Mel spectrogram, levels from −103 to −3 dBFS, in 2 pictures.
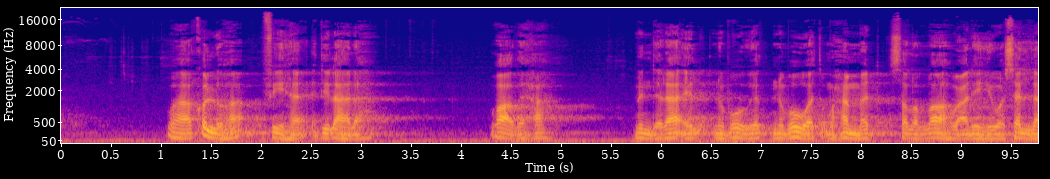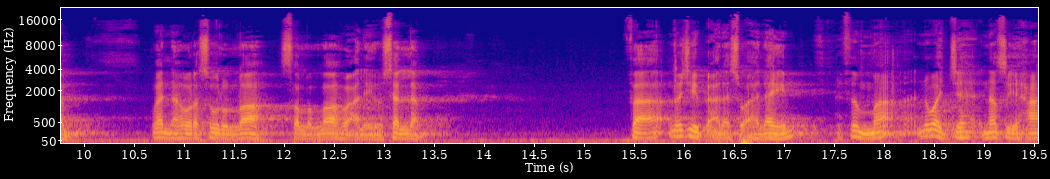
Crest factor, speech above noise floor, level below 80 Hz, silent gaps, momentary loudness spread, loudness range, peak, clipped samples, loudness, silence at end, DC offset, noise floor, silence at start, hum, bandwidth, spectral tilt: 20 dB; 23 dB; -46 dBFS; none; 13 LU; 4 LU; -8 dBFS; under 0.1%; -27 LUFS; 0 s; under 0.1%; -50 dBFS; 0 s; none; 17.5 kHz; -5.5 dB/octave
